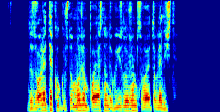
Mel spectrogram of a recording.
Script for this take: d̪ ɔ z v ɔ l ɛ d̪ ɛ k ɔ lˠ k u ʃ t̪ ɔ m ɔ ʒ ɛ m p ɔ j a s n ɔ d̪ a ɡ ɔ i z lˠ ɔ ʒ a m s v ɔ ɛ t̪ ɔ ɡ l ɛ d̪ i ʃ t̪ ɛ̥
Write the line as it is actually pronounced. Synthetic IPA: d̪ ɔ z v ɔ l ɛ t̪ ɛ k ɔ lˠ k u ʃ t̪ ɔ m ɔ ʒ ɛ m p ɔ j a s n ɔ d̪ a ɡ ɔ i z lˠ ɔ ʒ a m s v ɔ ɛ t̪ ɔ ɡ l ɛ d̪ i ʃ t̪ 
